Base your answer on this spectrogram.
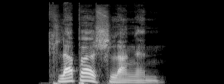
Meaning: plural of Klapperschlange
- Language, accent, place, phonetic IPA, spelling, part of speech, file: German, Germany, Berlin, [ˈklapɐˌʃlaŋən], Klapperschlangen, noun, De-Klapperschlangen.ogg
